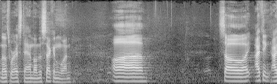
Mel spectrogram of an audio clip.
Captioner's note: audience murmuring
